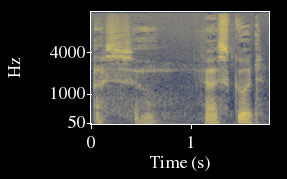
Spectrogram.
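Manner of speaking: breathy whispered realisation; soft aside to the constable. Acted. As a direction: whisper it so the suspect won't hear. Inspector aside, hearing secret report.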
